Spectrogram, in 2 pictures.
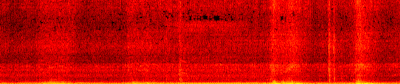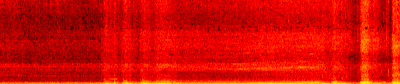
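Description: A motorcycle engine idles with a deep rumble and revs up in short bursts.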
